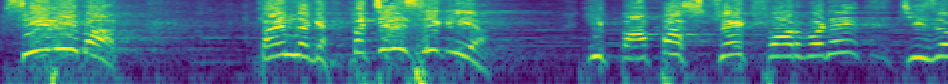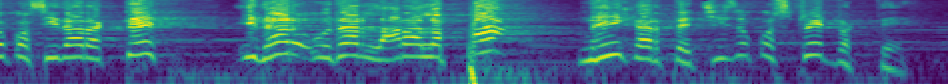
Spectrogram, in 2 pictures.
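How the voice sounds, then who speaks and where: A man's voice: very high-pitched, a little fast. A man giving a motivational stage talk to a live audience, acting out stories and asking the crowd to respond. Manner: animated, acts out stories, urges audience responses. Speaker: motivational speaker and trainer. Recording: long hall reverb, faint music.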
